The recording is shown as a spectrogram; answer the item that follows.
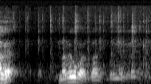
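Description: Speech only: a man's voice in two or three short, quieter phrases with pauses between.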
